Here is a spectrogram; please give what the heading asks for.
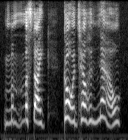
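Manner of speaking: flustered and reluctant; panting dismay. A narrator's reading. Miss Amelia to her fierce sister, slow breathless stammer. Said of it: "panted Miss Amelia".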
